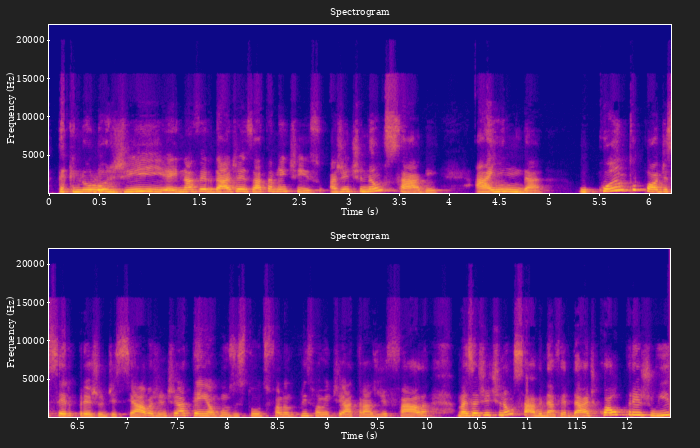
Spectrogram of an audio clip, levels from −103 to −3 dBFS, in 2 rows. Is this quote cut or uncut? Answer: uncut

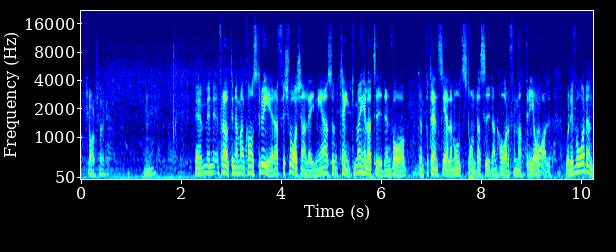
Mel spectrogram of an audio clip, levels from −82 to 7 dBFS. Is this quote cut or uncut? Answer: uncut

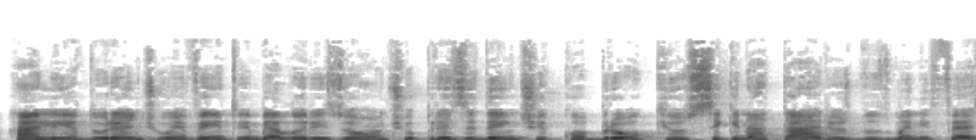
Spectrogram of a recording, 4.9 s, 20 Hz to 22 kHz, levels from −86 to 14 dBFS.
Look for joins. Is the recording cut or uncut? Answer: uncut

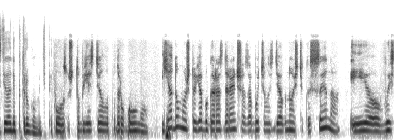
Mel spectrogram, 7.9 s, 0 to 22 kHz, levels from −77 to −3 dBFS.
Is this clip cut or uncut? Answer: uncut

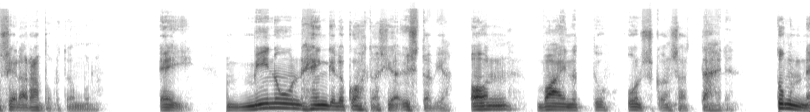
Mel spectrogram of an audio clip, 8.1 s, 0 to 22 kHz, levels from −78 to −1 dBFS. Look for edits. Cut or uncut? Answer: cut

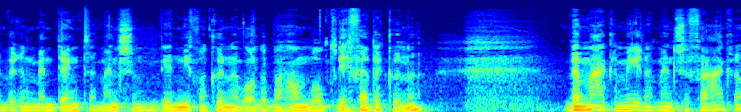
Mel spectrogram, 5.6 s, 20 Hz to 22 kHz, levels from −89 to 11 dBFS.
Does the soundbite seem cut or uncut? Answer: cut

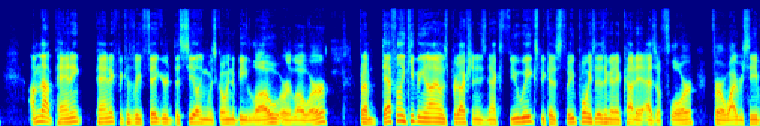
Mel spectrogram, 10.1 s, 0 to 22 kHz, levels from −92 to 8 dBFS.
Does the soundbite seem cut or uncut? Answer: uncut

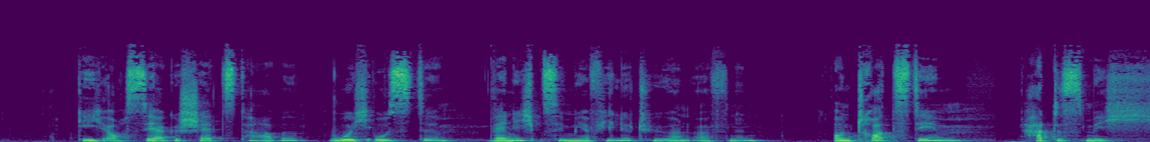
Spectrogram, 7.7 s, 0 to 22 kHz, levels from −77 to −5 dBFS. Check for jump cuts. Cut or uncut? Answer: cut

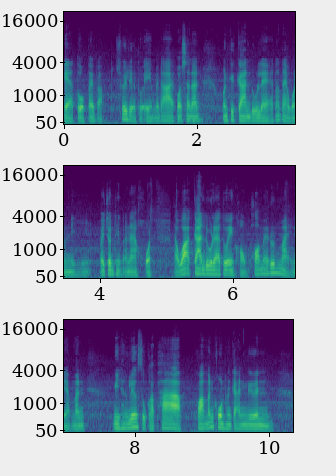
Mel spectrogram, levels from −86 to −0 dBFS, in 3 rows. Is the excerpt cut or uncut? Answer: cut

